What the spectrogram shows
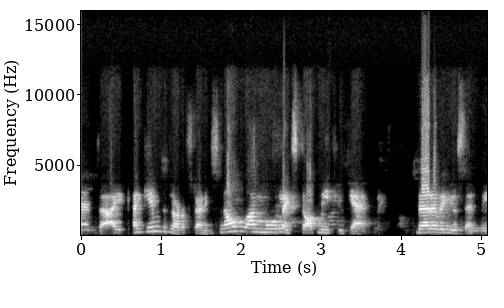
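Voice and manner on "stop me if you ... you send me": ordinary talk, nothing marked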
